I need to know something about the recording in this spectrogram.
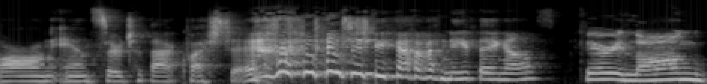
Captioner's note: laughs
